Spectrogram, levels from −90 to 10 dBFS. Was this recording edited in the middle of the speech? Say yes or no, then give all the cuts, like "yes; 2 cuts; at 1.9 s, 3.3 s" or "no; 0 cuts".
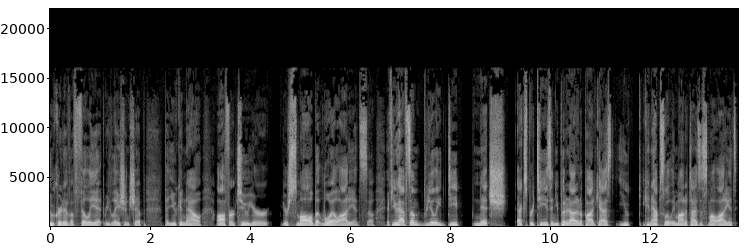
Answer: no; 0 cuts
